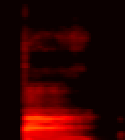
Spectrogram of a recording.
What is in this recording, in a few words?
"dan1", chaoyang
